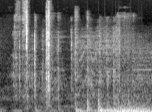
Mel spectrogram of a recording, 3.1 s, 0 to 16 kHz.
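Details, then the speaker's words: 2004 Chevrolet Trailblazer, 4WD, cold start, with a known right-front noise and low fluid: key and cabin rattles, then the engine fires at once and holds a deep, steady rumble; normal cold start. "starts right up oh she's alive"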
